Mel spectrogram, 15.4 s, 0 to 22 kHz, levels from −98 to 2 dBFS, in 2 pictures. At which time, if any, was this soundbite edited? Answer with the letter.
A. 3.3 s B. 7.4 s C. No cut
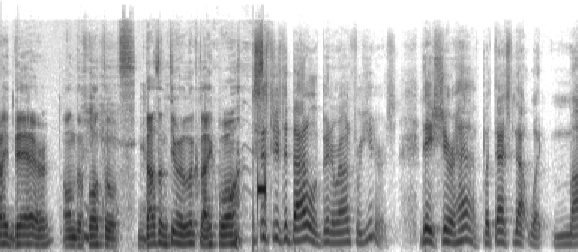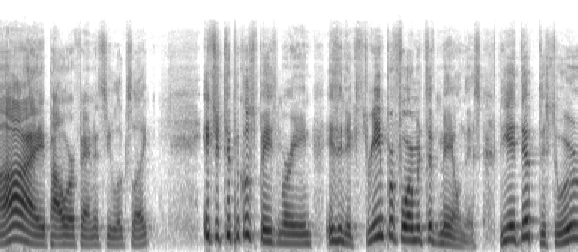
A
